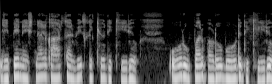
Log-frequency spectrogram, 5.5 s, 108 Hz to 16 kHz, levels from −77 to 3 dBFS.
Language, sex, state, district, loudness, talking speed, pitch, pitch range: Rajasthani, female, Rajasthan, Nagaur, -17 LUFS, 120 wpm, 155 Hz, 150-165 Hz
